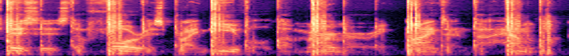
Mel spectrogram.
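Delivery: slow DUM-da-da beat on "This", "forest", "murmuring", "hemlock"; dactylic stress. Shown as a demonstration. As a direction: stress the first syllable, then two light ones, from "This" to "hemlock". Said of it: "accented followed by two unaccented".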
